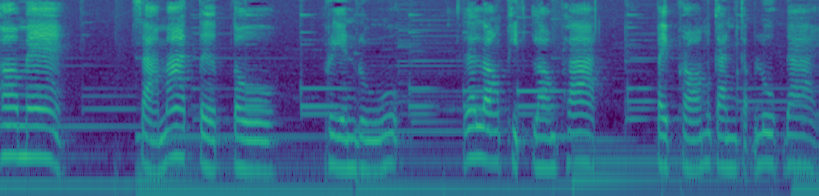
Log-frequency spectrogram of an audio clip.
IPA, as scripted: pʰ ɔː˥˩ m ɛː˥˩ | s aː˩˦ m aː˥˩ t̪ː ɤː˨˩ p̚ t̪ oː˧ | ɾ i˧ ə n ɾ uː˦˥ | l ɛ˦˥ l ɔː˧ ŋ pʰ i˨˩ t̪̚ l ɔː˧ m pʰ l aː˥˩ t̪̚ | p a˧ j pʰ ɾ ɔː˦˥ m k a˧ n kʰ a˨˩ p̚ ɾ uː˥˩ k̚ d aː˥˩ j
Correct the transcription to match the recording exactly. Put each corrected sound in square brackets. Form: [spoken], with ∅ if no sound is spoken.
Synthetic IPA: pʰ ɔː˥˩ m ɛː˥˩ | s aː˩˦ m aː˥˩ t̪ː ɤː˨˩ p̚ t̪ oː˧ | ɾ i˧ ə n ɾ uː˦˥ | l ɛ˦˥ l ɔː˧ ŋ pʰ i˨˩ t̪̚ l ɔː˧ [ŋ] pʰ l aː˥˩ t̪̚ | p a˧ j pʰ ɾ ɔː˦˥ m k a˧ n [k] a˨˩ p̚ [l] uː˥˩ k̚ d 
